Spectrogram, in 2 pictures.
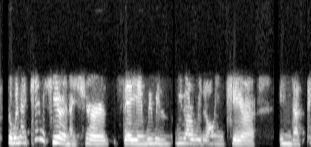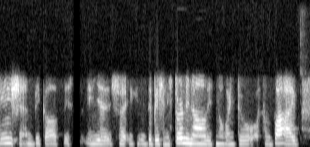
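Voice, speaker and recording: A woman's fairly high voice with a non-native accent and fairly even intonation. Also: fairly slow pace. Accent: foreign. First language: not English. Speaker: critical care physician. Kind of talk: interview.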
